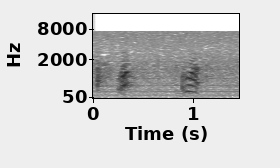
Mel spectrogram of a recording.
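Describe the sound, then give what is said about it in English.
A dog barks twice, with two short mid-pitched barks spaced about half a second apart over a quiet background. “now you stop your barking”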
